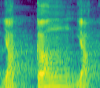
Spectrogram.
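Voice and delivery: slow "약강, 약" with 강 lifted high; weak-strong-weak stress. Shown as a demonstration. Teacher repeating the stress pattern slowly, strong middle beat. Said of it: "이렇게 됩니다".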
